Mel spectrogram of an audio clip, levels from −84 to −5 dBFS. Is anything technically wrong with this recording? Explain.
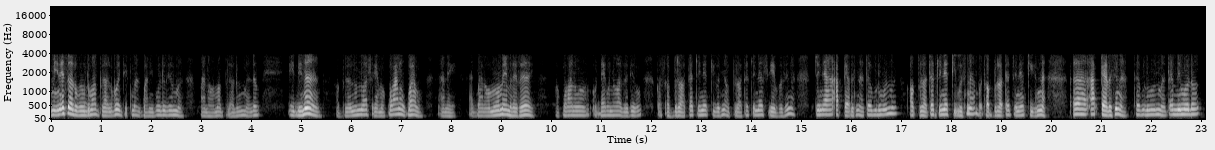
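Yes. VoIP packet loss concealed by the speech codec occurs at 17.67 to 17.73 s: the decoder extrapolated its last pitch and filter across a 40 ms gap, giving a buzzy or noise-like, fading smear.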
